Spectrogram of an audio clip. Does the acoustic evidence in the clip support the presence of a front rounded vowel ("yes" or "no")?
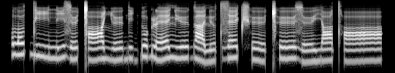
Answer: yes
